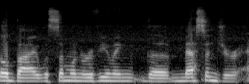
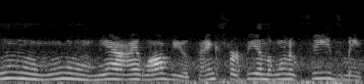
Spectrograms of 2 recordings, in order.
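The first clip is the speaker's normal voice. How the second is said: put-on cat voice; 7 semitones higher, 6 dB quieter than usual. Speaker describes feeding their cat, imitating the cat. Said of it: "He's like".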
